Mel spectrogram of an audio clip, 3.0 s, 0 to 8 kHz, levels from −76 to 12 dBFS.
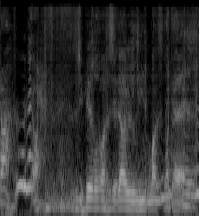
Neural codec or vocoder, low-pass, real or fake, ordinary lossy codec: codec, 16 kHz, 0.5 kbps, FreqCodec, larger model; 7.2 kHz; fake; MP3, 48 kbps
